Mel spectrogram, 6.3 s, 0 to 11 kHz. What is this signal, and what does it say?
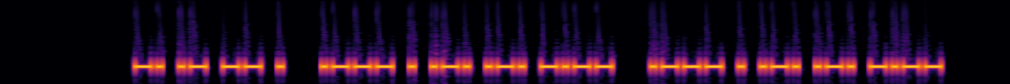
Morse code, heard as a keyed tone, about 36 wpm, 700 Hz. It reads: NAME JERRY JERRY
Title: Practice QSO - Exchange 1 - Beginning - 35wpm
